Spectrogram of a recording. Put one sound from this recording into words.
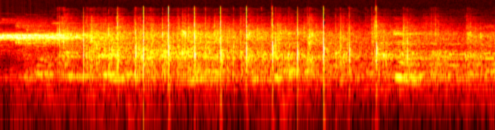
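A basketball bounces rhythmically on the court.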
